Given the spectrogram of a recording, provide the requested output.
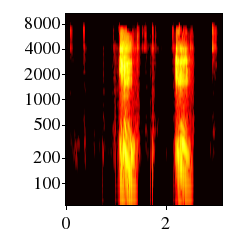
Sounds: Throat clearing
